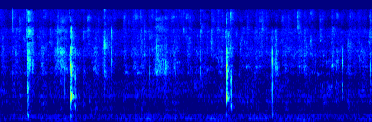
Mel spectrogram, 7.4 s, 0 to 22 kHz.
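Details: 4-day-old newborn boy with soft, sharp hiccups at irregular intervals, about two in seven seconds; ordinary infant hiccups.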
